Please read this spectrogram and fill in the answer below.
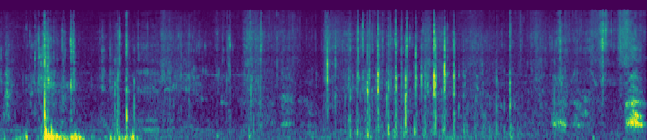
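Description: Light clicks and pattering of a wet Vizsla puppy moving about on a concrete lake edge, with a soft thump about half a second in.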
